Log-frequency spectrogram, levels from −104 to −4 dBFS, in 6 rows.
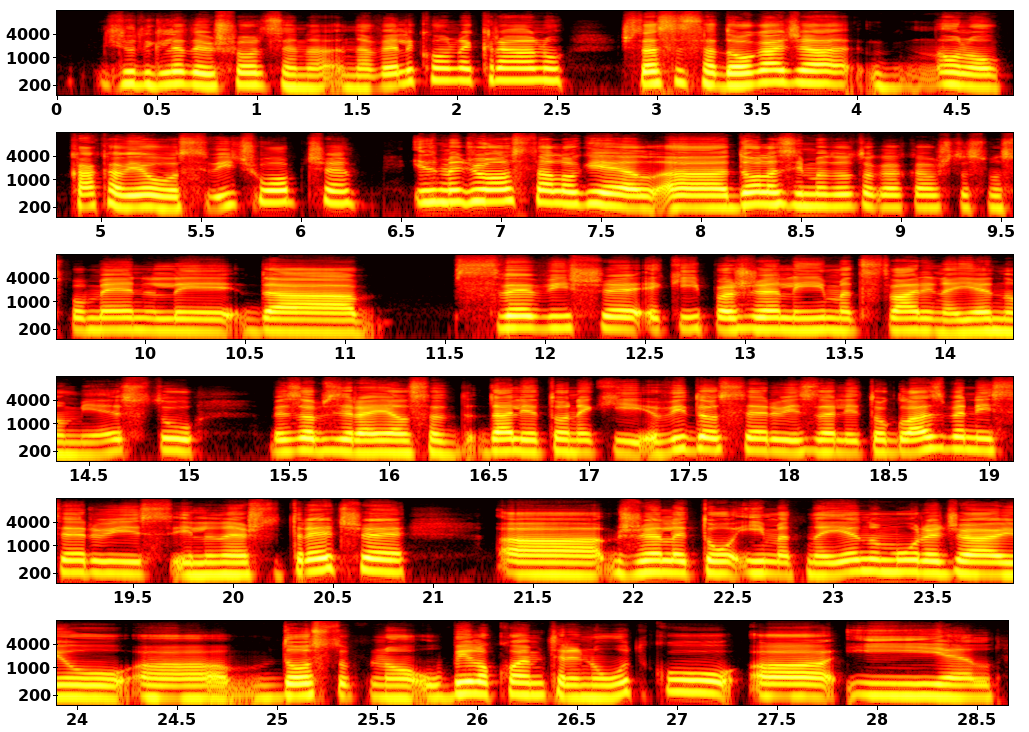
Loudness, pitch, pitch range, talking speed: -26 LUFS, 205 Hz, 190-220 Hz, 155 wpm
